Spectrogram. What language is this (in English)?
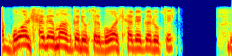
Kashmiri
